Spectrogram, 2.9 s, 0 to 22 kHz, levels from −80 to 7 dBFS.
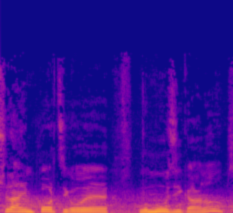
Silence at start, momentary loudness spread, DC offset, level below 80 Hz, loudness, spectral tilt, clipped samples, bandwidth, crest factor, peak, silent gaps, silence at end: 0 s; 8 LU; under 0.1%; -42 dBFS; -18 LUFS; -7.5 dB/octave; under 0.1%; 15.5 kHz; 12 dB; -6 dBFS; none; 0 s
